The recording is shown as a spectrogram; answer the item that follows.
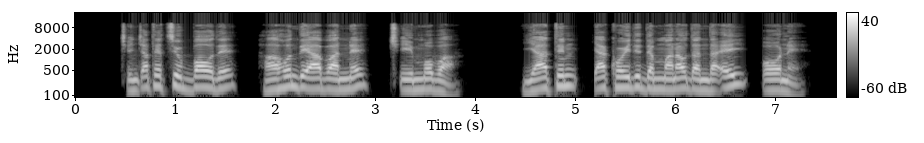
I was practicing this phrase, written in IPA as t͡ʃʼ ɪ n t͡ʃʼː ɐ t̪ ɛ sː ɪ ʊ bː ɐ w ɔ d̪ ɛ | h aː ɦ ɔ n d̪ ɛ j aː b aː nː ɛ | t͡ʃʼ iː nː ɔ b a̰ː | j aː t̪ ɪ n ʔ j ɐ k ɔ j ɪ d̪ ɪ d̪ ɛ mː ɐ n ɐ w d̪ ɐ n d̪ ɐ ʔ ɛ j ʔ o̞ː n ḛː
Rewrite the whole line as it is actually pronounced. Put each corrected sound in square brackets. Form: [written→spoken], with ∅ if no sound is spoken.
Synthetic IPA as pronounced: t͡ʃʼ ɪ n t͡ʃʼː ɐ t̪ ɛ [sː→t͡sː] ɪ ʊ bː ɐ w ɔ d̪ ɛ | h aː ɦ ɔ n d̪ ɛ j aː b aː nː ɛ | t͡ʃʼ iː [nː→mː] ɔ b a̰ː | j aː t̪ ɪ n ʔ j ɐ k ɔ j ɪ d̪ ɪ d̪ ɛ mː ɐ n ɐ w d̪ ɐ n d̪ ɐ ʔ ɛ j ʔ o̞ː n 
